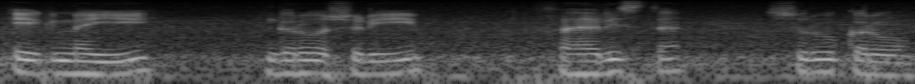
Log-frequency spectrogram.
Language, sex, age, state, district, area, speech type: Urdu, male, 18-30, Bihar, Purnia, rural, read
